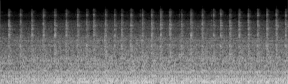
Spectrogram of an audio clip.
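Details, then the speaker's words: Echo PB-580T two-stroke backpack blower running outdoors after a new recoil starter rope and new coil. Loud, steady buzz with fast even pulsing and strong air rush, no surging; starts easy, runs good, blows hard, considered fixed. "right, well that sounds good. I think starts easy, runs good, blows hard. These are very powerful blowers."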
